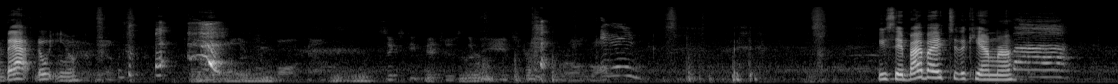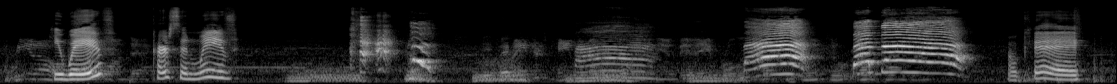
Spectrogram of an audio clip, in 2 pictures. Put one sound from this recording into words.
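A toddler squeals and babbles excitedly close by.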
